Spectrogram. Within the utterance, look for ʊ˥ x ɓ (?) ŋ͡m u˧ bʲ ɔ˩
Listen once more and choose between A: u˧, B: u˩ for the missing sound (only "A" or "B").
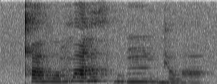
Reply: A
